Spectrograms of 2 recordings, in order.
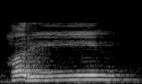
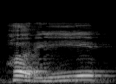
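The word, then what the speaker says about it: हरीन्: बहुवचन में भी है हरीन। उच्चारण भी हमको वैसे ही करना है, हरीन, हरिन, हरिन बोल दिया तो गलत हो जाएगा, हरीन इति।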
